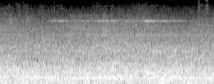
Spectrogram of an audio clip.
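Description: Steady hum of a large railway terminus concourse: a constant low drone over a dense wash of noise, with a faint thin high whine joining about half a second in.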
